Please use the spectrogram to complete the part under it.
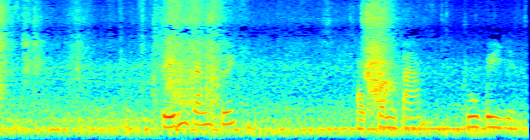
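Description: Leaves rustle under a hand.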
